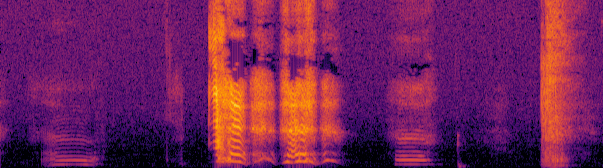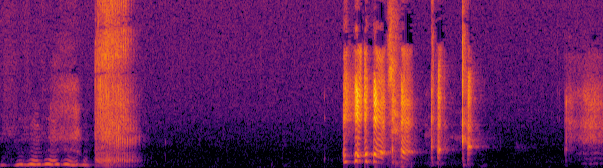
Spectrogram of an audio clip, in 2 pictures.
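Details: A young child sneezing while eating and spitting food: several short, sharp voiced bursts of breath mixed with laughing and babble. Sneezes.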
